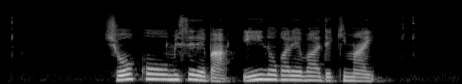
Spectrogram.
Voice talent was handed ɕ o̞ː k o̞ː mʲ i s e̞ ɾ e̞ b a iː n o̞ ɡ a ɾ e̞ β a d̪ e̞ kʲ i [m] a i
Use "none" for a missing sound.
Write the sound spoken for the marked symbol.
m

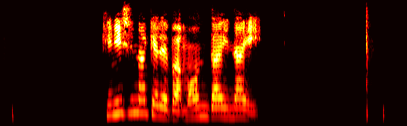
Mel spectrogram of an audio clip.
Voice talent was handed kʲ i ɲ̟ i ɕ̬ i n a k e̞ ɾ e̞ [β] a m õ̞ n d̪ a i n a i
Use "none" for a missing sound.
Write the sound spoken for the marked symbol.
b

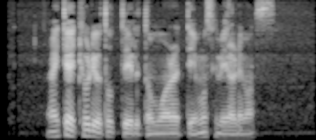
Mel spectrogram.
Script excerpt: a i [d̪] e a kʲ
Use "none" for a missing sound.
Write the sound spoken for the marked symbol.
t̪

